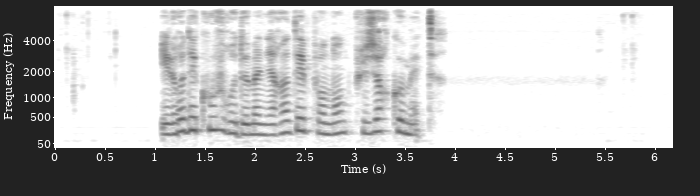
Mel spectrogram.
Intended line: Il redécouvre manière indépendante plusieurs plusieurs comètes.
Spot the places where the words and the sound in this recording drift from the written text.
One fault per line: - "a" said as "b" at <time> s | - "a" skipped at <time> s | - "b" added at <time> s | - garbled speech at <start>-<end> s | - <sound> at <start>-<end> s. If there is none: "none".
- "de" added at 1.8 s
- "plusieurs" skipped at 3.4 s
